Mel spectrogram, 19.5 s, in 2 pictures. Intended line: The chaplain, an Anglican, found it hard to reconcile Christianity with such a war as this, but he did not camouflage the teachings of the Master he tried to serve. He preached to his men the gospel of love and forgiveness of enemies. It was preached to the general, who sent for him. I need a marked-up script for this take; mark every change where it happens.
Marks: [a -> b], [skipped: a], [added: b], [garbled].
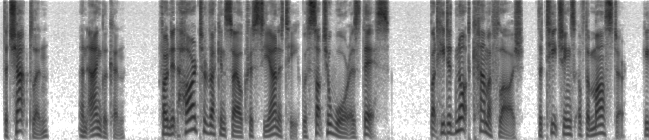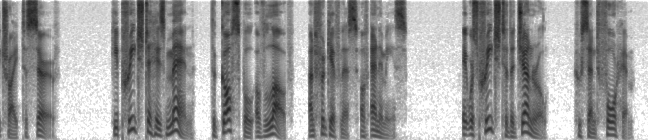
The chaplain, an Anglican, found it hard to reconcile Christianity with such a war as this, but he did not camouflage the teachings of the Master he tried to serve. He preached to his men the gospel of love and forgiveness of enemies. It was preached to the general, who sent for him.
